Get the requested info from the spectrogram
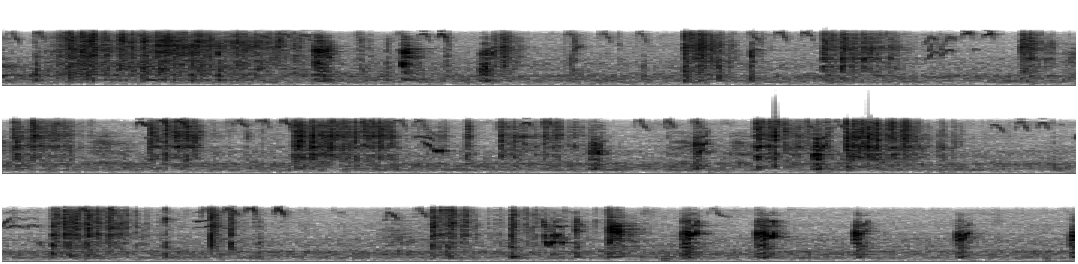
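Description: Mallard hen and duckling eating dry cat food from a paper bowl: bursts of rapid bill dabbling and kibble clicking against the bowl, thinning out to scattered single pecks in the second half.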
